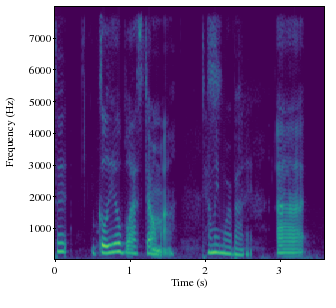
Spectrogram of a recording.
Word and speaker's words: glioblastoma: How did you pronounce it? Glioblastoma.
